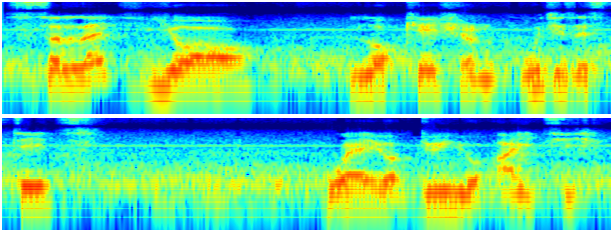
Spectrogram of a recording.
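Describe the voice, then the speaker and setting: A man with a Nigerian accent giving a deliberate, step-by-step software tutorial voice-over, phrase by phrase, as an instructor. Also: on the high side. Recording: noisy room with steady air-conditioning-like hum.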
